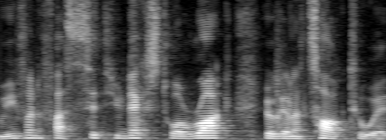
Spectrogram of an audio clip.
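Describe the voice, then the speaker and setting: Speaking fairly quickly with a Kurdish accent, a man at medium pitch has a bright, sharp tone and monotone, flat intonation. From Kurdistan, moved to US at age 8. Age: 20s. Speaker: social media comedian. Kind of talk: presentation speech. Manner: hesitant with fillers.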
